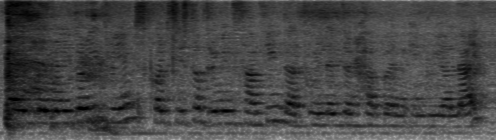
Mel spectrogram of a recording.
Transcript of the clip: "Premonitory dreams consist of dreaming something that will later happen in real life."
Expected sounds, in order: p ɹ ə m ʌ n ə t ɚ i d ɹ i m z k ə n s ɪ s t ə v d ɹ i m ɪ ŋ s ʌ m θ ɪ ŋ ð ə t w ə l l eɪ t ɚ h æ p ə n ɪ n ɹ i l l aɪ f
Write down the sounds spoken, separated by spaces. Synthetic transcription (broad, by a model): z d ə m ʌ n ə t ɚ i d ɹ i m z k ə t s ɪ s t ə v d ɹ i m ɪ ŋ s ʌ m t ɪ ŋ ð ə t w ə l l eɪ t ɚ h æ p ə n ɪ n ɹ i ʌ l aɪ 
